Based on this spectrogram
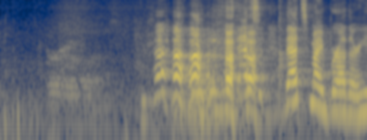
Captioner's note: laughing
